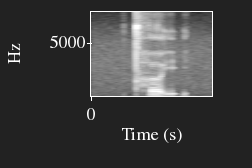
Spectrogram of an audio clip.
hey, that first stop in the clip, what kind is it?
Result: aspirated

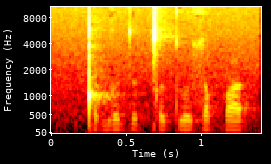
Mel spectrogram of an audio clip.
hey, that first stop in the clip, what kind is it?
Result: click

